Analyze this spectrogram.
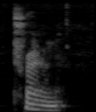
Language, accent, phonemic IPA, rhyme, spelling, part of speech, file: English, Southern England, /pɹəʊn/, -əʊn, prone, adjective / verb, LL-Q1860 (eng)-prone.wav
- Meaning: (adjective) 1. Lying face-down 2. Of the hand, forearm or foot: turned facing away from the body; with the thumb inward or big toe downward 3. Having a downward inclination or slope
